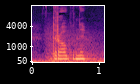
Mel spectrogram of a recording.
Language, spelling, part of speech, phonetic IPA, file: Belarusian, дробны, adjective, [ˈdrobnɨ], Be-дробны.ogg
- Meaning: 1. small, little 2. fine, fine-grained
